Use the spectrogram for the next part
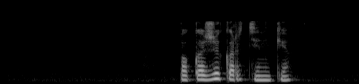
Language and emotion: Russian, neutral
